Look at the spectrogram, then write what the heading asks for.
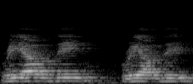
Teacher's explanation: reality é a pronúncia meio D, meio T dessa palavra.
